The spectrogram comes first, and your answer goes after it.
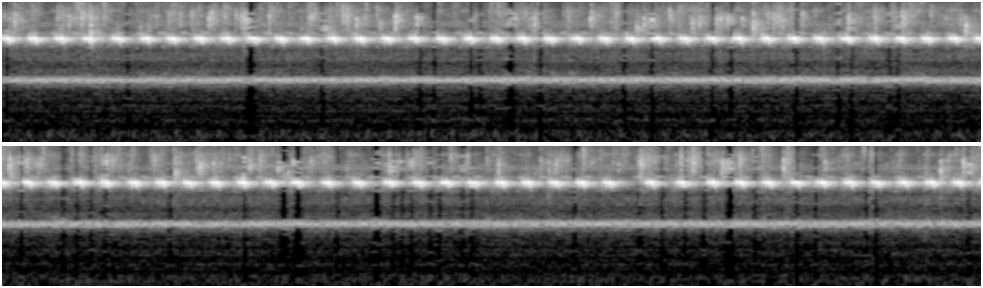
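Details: Cricket chorus at night: an even, rapid pulsing of piercing high chirps, close to four a second, running continuously above a lower steady whining tone against faint hiss.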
